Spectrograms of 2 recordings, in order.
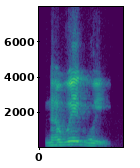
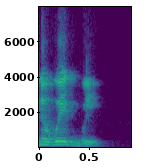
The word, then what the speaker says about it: Nwigwe: Nwigwe. – What's his name? – Toby Nwigwe.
